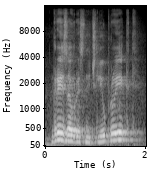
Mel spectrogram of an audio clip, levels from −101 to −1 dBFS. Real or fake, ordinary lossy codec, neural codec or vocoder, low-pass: fake; none; vocoder, 48 kHz, 128 mel bands, Vocos; 14.4 kHz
